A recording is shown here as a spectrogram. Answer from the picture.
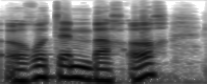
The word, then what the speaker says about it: Rotem Bar Or: Et ça s'écrit comment, Rotem Bar Or R-O-T-E-M, espace, bar comme un bar et or comme de l'or.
